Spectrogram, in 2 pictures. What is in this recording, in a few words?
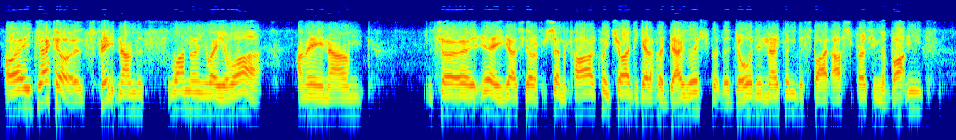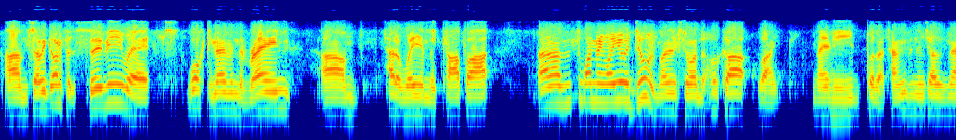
phone message, Voicemail Messages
